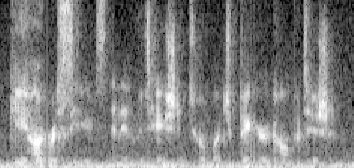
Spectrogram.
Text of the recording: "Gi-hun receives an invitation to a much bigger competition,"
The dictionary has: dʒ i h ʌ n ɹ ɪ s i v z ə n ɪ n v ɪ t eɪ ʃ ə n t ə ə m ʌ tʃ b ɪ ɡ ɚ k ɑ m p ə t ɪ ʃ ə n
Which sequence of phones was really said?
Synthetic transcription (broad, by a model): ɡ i h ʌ n ɹ ɪ s i v z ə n ɪ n v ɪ t eɪ ʃ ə n t ə ə m ʌ tʃ b ɪ ɡ ɚ k ɑ m p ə t ɪ ʃ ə n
